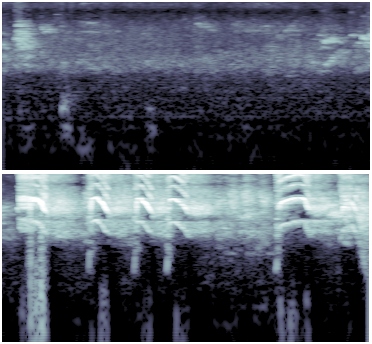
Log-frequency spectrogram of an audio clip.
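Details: Parrot calling another parrot: after a quiet start, a rapid series of loud, harsh squawks with sharp rising onsets, roughly two per second, briefly pausing before resuming.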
